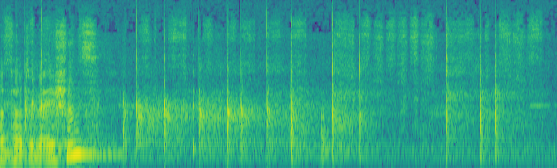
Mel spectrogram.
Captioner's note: keyboard tapping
